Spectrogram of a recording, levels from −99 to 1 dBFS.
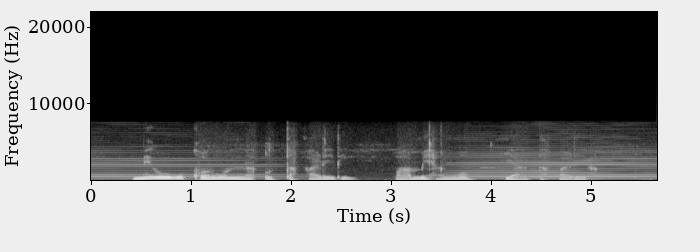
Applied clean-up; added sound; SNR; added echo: none; Bowed string instrument; 16 dB; none.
